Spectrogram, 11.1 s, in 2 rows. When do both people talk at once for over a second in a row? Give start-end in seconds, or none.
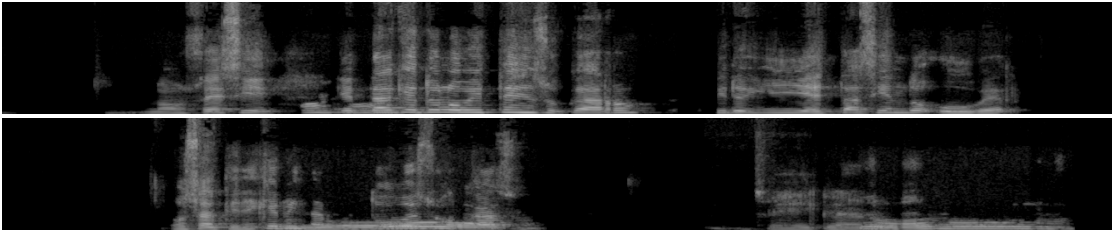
6.9-8.1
